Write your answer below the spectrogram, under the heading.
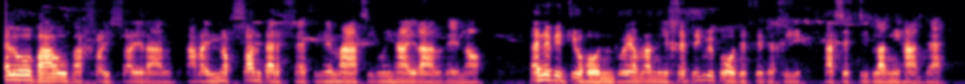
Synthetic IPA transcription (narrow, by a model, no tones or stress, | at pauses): vɛlˠɔbawbaχrɔɨsɔɪɾarðamanɔsɔnbɛrθɛθnɪnmasinʊjnɦajɾarðenɔ | ənəvɪdjɔɦʊnruːjamraniχədɪɡwiboːdɨθɡ̥ədaχiːa̰rsɪtʰiblˠaniɦadɛ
